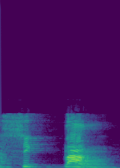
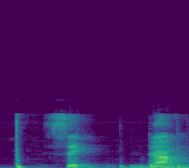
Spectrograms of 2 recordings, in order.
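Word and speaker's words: 식당: aturan baca nomor 12 Anda membacanya bukan sikdang Oke dibacanya Bukan sikdang tapi sik tang Kenapa kok jadi siktang sem Ya seperti ini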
